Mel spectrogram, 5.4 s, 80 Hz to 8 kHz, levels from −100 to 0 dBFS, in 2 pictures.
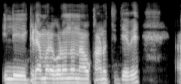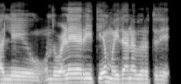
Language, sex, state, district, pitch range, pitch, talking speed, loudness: Kannada, male, Karnataka, Bijapur, 130-145 Hz, 135 Hz, 110 wpm, -14 LUFS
